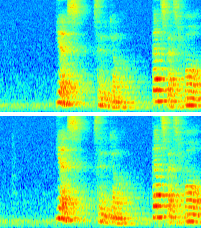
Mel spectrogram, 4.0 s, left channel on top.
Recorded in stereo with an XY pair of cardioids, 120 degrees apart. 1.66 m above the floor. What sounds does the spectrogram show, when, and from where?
1.1 s a woman speaking: 10° left, 1.8 m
